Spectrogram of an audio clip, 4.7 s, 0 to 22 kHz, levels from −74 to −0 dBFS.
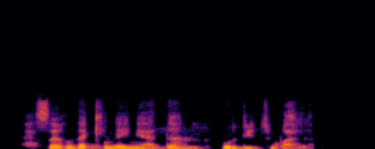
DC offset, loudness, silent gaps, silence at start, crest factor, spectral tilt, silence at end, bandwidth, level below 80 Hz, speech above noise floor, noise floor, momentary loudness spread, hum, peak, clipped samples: under 0.1%; -21 LUFS; none; 0.3 s; 18 dB; -6.5 dB/octave; 0.75 s; 7.6 kHz; -58 dBFS; over 70 dB; under -90 dBFS; 16 LU; none; -2 dBFS; under 0.1%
